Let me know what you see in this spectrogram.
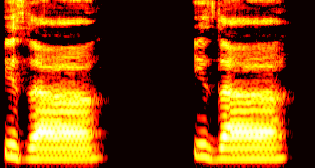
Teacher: ہم الف کو تھوڑا سا لمبا کر کے، یعنی کہ 2 حرکت تک لمبا کر کے اس کو پڑھیں گے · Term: حروف مدہ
